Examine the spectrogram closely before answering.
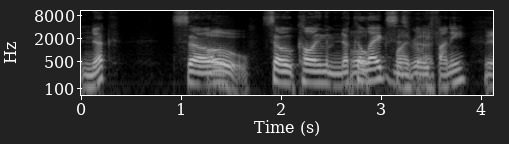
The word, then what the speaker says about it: NUC: Because I think Intel actually pronounces it Nook.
